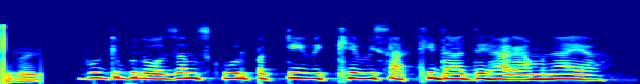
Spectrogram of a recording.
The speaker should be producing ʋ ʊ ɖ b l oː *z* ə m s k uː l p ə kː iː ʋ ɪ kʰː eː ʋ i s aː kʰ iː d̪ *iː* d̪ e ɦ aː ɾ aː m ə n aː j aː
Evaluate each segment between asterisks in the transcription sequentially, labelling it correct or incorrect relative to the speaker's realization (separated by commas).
correct, incorrect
